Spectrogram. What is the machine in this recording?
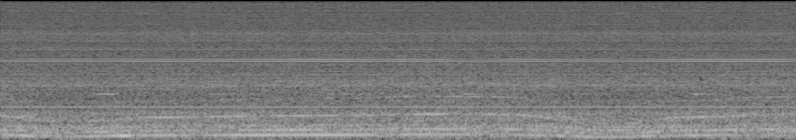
pump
